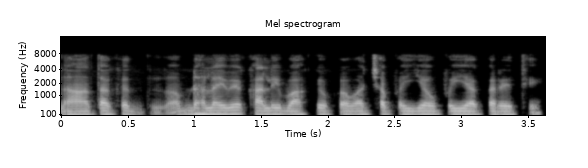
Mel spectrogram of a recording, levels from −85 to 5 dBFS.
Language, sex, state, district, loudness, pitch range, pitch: Magahi, male, Bihar, Gaya, -21 LUFS, 105-115 Hz, 110 Hz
